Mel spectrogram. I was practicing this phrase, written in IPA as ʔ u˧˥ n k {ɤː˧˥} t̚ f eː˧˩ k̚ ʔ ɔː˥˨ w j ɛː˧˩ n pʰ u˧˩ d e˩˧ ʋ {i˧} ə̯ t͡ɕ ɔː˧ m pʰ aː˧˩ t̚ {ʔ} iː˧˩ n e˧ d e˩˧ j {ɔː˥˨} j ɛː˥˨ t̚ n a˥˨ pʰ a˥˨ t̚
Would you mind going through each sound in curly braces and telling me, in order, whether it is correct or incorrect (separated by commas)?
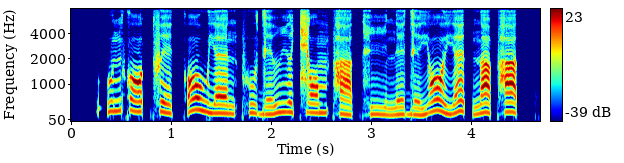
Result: incorrect, correct, incorrect, correct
